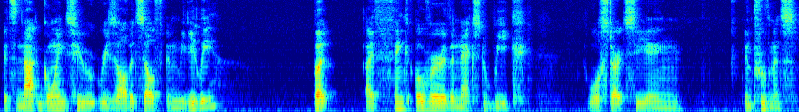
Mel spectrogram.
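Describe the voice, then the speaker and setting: A man's voice: lowish voice, takes it slowly, pauses often, darkish tone. A man talking casually in an unscripted video diary, rambling and hesitant as he thinks aloud. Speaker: vlogger.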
